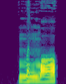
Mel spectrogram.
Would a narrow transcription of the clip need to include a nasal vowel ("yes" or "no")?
no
